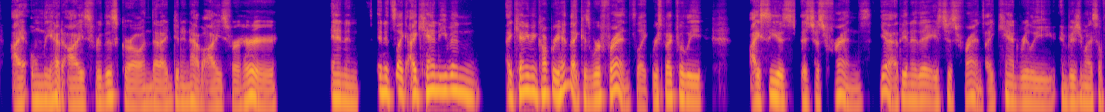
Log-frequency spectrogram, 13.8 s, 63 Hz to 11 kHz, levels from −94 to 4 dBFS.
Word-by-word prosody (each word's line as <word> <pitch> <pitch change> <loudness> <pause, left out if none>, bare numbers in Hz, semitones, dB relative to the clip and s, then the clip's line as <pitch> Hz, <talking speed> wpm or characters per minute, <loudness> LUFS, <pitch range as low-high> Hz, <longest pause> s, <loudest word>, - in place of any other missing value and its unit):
I 100 +3 0
only 115 -1 -1
had 125 +2 +2
eyes 100 0 -1
for 105 - -4
this 125 +4 +2
girl 90 -8 -2
and 95 +2 -6
that 90 -1 0
I 90 - -2
didn't 105 0 -5
have 95 -5 -1
eyes 85 +1 -4
for 85 -1 -4
her 100 -7 +3 0.7
and 120 -2 +3
and 105 -1 -4 0.2
and 160 - +5
it's 140 0 +1
like, 150 -4 +2
I 145 - +6
can't 165 +5 +4
even 160 -6 +2 0.3
I 130 - +2
can't 160 +6 +4
even 160 -3 +5
comprehend 150 +6 +3
that - - +2
'cause 110 -3 -3
we're 120 +2 +3
friends, 135 - +1
like, 90 -3 -7
respectfully, 115 -2 0 0.6
I 110 - +2
see 125 +2 +4
us 110 +1 -1
as 100 -2 -1
just 105 0 0
friends. 105 -8 -4
Yeah, 165 -8 0
at 100 - -6
the - - 0
end 115 - -2
of 115 - -2
day, 115 -2 0
it's 100 0 -5
just 115 -3 -2
friends. 120 -8 -4
I 90 - -6
can't 110 -2 -4
really 95 -2 -4
envision 110 0 -2
myself 100 +2 -4
110 Hz, 230 wpm, -23 LUFS, 100-135 Hz, 0.7 s, I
